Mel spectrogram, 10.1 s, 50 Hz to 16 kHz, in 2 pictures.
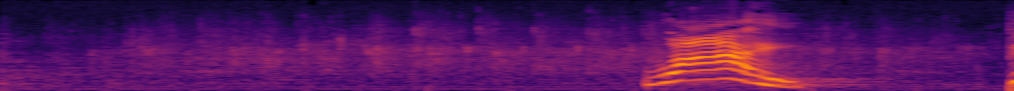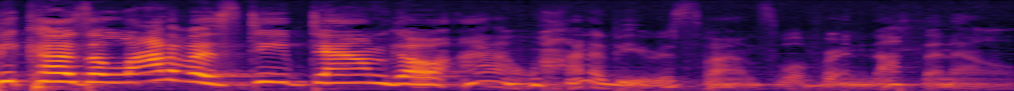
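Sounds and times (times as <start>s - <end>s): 
audience sparse hand clapping in a church: 0.4s - 5.0s
speech: 3.2s - 4.2s, 5.0s - 10.1s.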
